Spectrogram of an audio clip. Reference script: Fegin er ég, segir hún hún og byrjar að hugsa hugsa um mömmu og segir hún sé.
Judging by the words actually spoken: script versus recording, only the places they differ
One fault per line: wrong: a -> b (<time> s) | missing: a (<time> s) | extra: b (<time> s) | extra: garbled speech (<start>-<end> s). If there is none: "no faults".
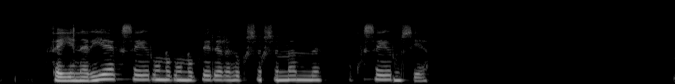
no faults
